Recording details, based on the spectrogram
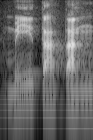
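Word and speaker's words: مِيتَة: mati ya mitatan jahiliah di situ bukan bacaannya maitat tapi mitatan. Kalau maitah artinya bangkai. Kalau mitah itu kondisi atau halnya mati itu seperti kematian saat jahiliah. Nah, kalau di sini bacanya bukan mitatan, tapi maitah, bangkai.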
